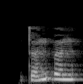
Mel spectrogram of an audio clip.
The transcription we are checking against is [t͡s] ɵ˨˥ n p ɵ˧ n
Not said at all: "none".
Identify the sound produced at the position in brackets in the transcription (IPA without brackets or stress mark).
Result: t̪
